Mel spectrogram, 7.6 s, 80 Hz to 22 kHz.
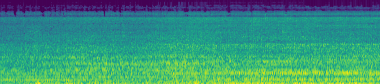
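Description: A 2000 Toyota Camry LE engine runs at raised RPM with its auxiliary cooling fans whirring, forming a steady, loud, dense mechanical drone and rush that holds even throughout without voices.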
